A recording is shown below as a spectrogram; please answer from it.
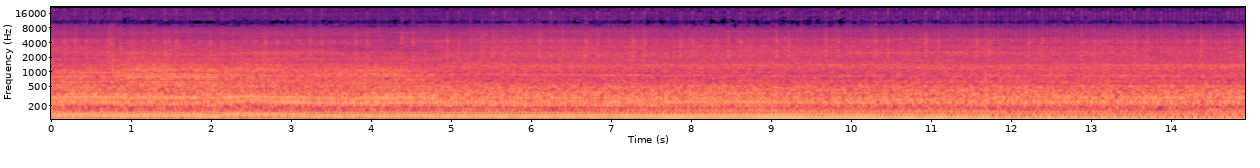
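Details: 2014 Jeep Wrangler 3.6 Pentastar V6 idling: steady light, fast tick over the low engine hum; owner unsure whether rocker arm or valve tick.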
